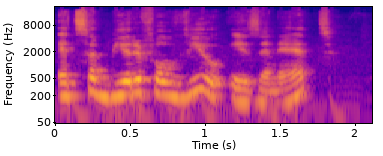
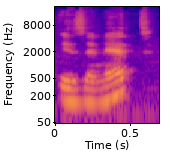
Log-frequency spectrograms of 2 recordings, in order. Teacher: So, it's falling intonation. So it's just a statement.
